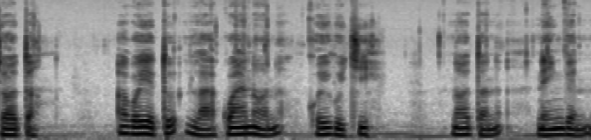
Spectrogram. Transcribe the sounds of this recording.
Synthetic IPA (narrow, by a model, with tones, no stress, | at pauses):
t͡ʃɔ˨tɔ˨ | a˦ko˨˦je˨tu˦la˨kwa˦nɔ˨na˦ko˨˦i˦ko˨t͡ʃi˦˨ | nɔ˦tɔ˨n˦ne˨ŋɡe˦˨n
